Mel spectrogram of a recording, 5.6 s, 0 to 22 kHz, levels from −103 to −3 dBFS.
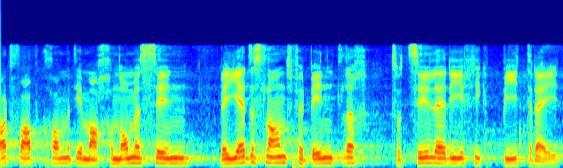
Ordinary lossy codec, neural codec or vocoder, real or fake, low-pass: none; none; real; 7.2 kHz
